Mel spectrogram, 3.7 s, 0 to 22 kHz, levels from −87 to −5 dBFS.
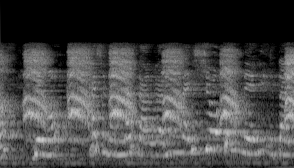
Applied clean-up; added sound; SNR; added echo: none; Crow; -2 dB; reverberation time 0.7 s.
